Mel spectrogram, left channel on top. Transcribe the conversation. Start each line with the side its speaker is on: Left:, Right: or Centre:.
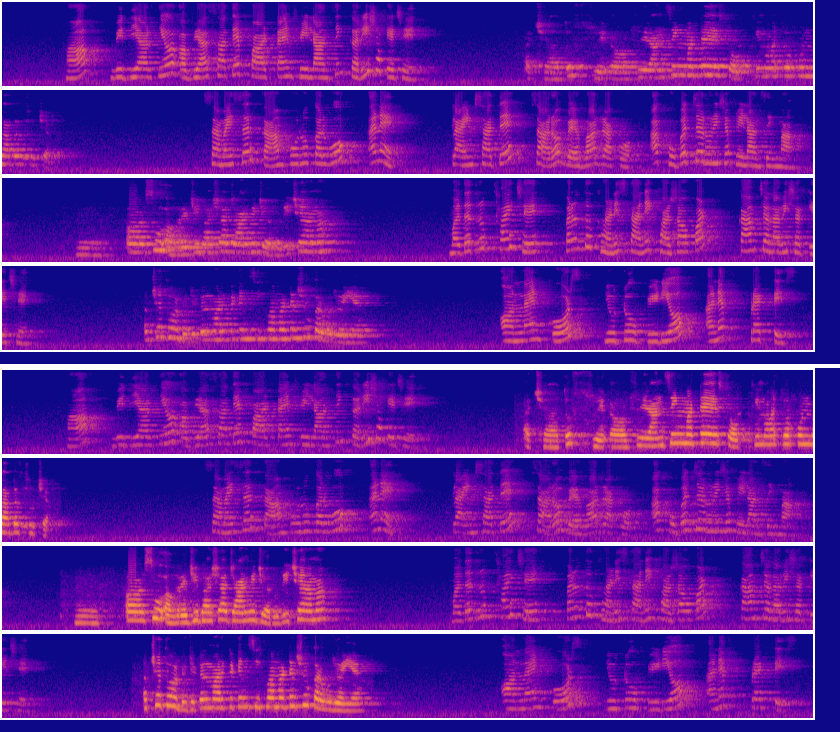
Left: હા વિદ્યાર્થીઓ અભ્યાસ સાથે પાર્ટ ટાઈમ ફ્રીલાાન્સિંગ કરી શકે છે.
Right: અચ્છા. તો ફી ફિલાન્સિંગ માટે સૌથી મહત્વપૂર્ણ બાબત શું છે.
Left: સમયસર કામ પૂરું કરવું અને, ક્લાયન્ટ સાથે સારો વ્યવહાર રાખવો આ ખુબ જ જરૂરી છે ફ્રીલાન્સિંગમાં.
Right: હમ્મ અ શું અંગ્રેજી ભાષા જાણવી જરૂરી છે. આમાં
Left: મદદરૂપ થાય છે પરંતુ ઘણી સ્થાનિક ભાષાઓ પણ કામ ચલાવી શકે છે.
Right: અચ્છા તો ડિજિટલ માર્કેટિંગ શીખવા માટે શું કરવું જોઈએ.
Left: ઓનલાઈન કોર્સ યુટ્યુબ વિડીયો અને પ્રેક્ટિસ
